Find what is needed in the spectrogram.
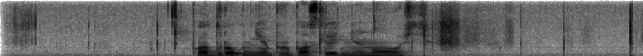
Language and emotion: Russian, neutral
